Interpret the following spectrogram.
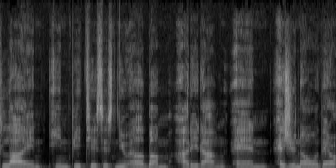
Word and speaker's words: Arirang: So I've seen that a lot of people actually pronounce it in the Korean pronunciation, Arirang, like that, which is amazing. And if you pronounce it like Arirang, that's fine too.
